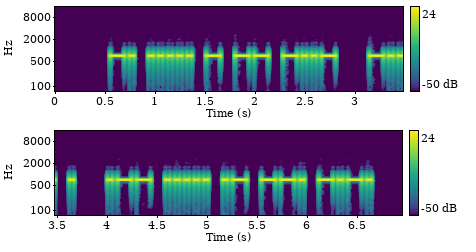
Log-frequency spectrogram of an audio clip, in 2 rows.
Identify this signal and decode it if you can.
Morse code, heard as a keyed tone, about 25 wpm, 700 Hz. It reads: N5TMX DE W5AGC
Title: USA Callsign DE Callsign - 5 Characters - 25wpm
